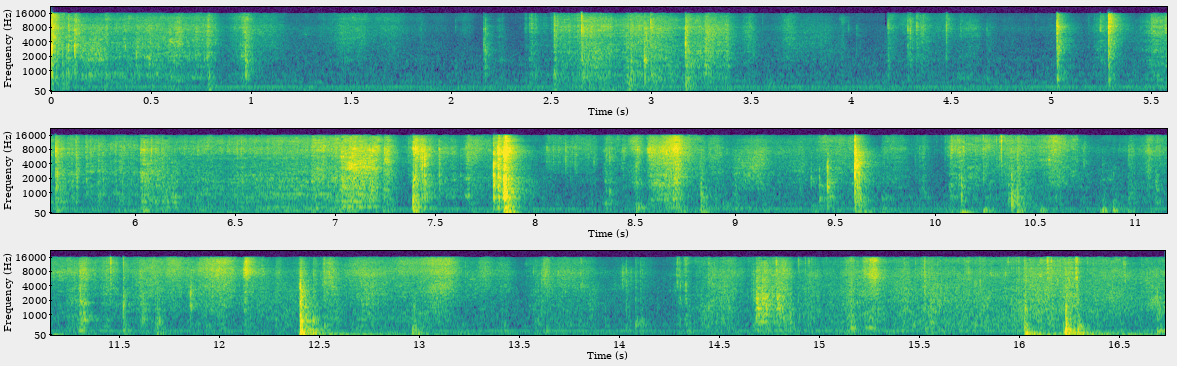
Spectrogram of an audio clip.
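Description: Cardboard boxes knock and scrape as they are handled.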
